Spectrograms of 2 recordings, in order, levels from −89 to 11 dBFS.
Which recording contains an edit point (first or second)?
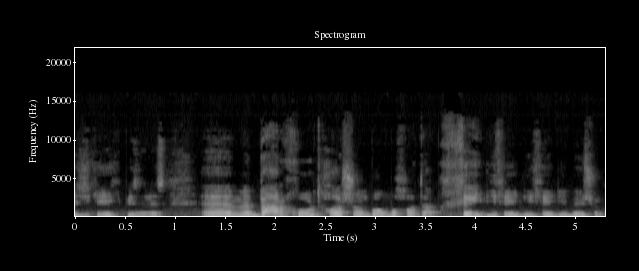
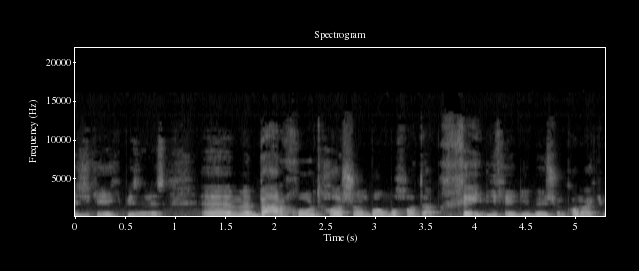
second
